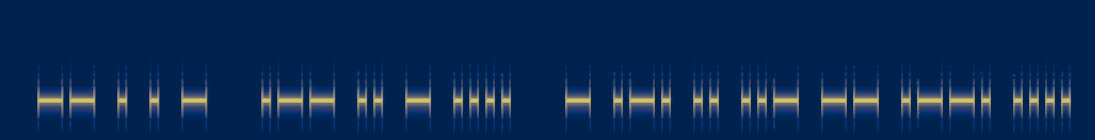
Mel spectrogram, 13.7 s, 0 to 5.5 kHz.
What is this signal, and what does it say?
Morse code, heard as a keyed tone, about 12 wpm, 600 Hz. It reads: MEET WITH TRIUMPH
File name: CW / Practice / If12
